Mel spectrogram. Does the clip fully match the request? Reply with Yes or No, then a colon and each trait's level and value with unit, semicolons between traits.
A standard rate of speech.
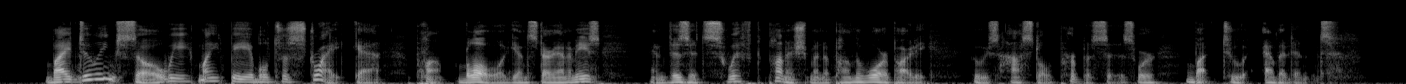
No: slow, 130 wpm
